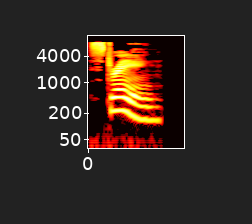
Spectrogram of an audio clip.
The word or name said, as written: straying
